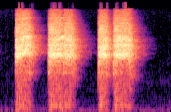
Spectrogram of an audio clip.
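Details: Kala tetar, the black francolin, gives a rasping, scratchy call. Two long harsh notes are followed by a brief pause and then a closely joined double note, clear and loud with no other sounds.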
